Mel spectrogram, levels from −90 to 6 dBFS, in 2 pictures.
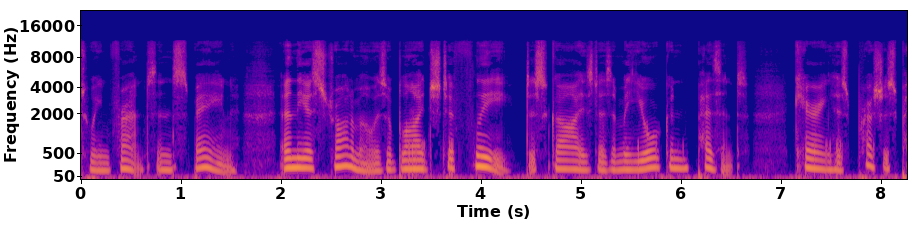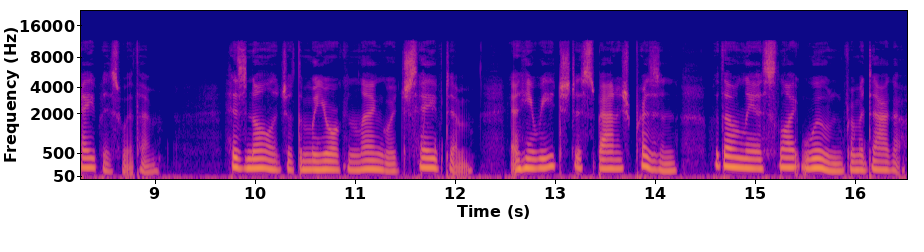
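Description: Weak DAB reception lets bit errors slip past error correction into the MP2 data of this speech clip. Corrupted samples put short noise blips in sub-bands and corrupted scale factors make sub-bands jump in level, causing DAB burbling at 3.24–3.89, 5.32–6.02, 7.33–7.93, 9.13–9.30, 11.49–11.91 and 15.96–16.10 s, worst in the first burst.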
